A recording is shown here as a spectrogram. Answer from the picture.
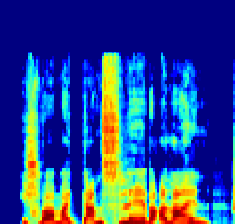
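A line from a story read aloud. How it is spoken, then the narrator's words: Shouting over phone. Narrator (German): schrie sie mich am Telefon an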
